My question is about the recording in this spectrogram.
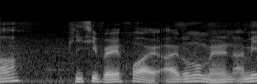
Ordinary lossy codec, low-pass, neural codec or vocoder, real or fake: none; none; none; real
